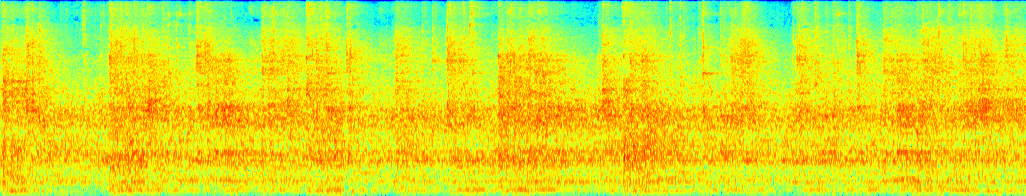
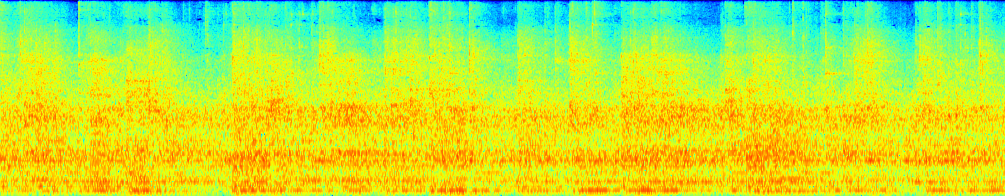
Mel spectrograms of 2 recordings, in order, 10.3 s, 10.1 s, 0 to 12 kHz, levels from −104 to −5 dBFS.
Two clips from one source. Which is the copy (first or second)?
first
